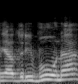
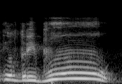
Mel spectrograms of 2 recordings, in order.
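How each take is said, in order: First: Said in the usual way. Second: اضربو ending on a long, held "uu"; final nun dropped. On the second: Shown as a demonstration. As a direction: say اضربو with no final "na", stretching the last vowel. («اضربو» بدون نون، با واو کشیدهٔ آخر)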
